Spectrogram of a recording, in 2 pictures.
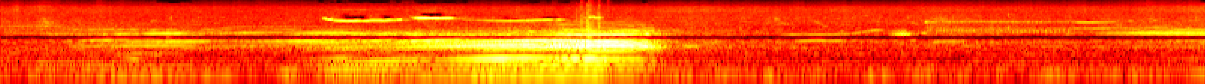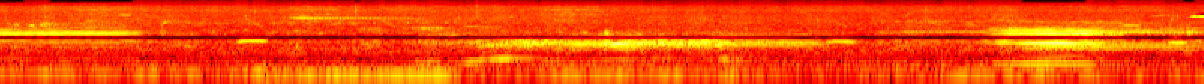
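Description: A cow gives a loud, drawn-out moo, followed by softer lowing calls.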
